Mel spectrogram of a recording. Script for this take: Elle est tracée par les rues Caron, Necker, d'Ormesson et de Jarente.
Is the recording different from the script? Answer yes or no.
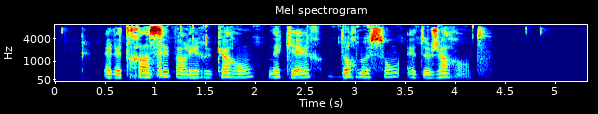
no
